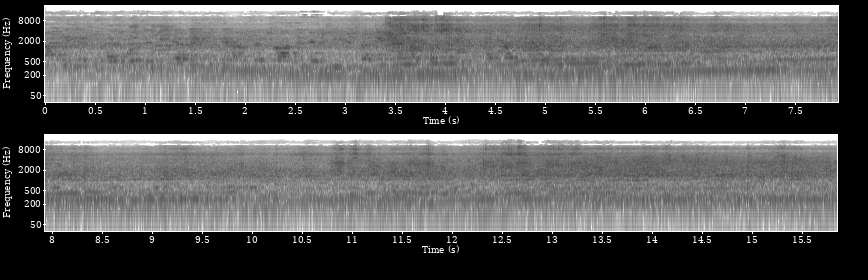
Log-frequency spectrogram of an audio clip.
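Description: Many race car engines roar loudly, rising and falling in pitch as they pass.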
